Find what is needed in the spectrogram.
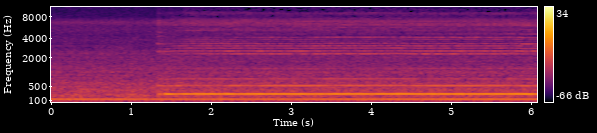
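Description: A woman's voice holding one long, steady sung note (healing toning), starting about a second in. A low steady hum runs underneath.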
